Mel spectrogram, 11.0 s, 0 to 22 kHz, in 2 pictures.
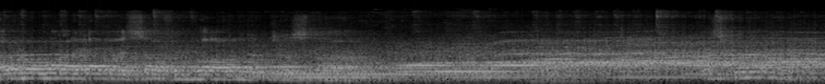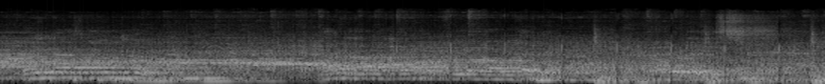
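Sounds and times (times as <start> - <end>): live rock band playing: 0.0 - 11.0
crowd whooping and cheering: 2.3 - 11.0.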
